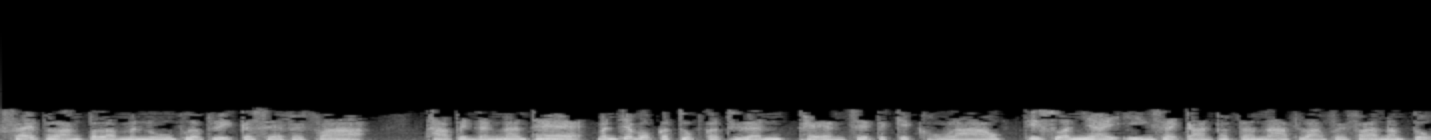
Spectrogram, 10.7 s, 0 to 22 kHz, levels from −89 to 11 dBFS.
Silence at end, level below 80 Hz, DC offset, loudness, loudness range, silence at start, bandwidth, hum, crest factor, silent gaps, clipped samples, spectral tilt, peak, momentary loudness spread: 0 s; -46 dBFS; under 0.1%; -15 LUFS; 1 LU; 0 s; 5 kHz; none; 14 dB; none; under 0.1%; -12.5 dB/octave; -2 dBFS; 5 LU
